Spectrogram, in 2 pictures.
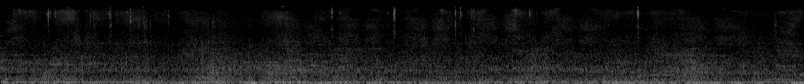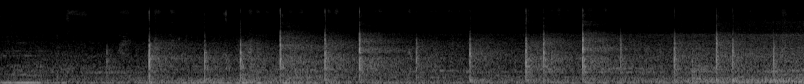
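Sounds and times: chalk tapping on a blackboard: 0.0s - 8.0s, 8.8s - 16.0s.

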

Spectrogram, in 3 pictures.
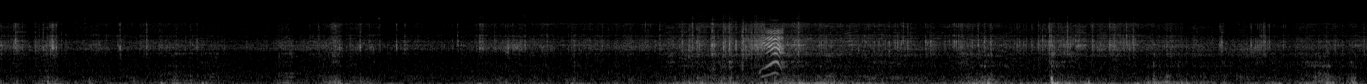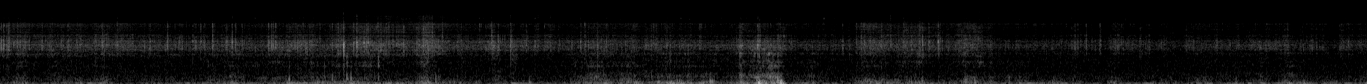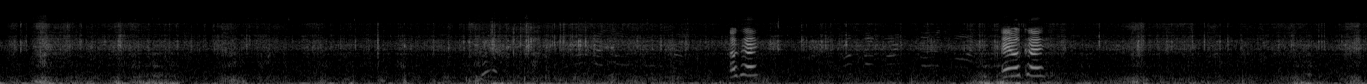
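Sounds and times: sled runners scraping over snow: 0.0s - 41.0s.

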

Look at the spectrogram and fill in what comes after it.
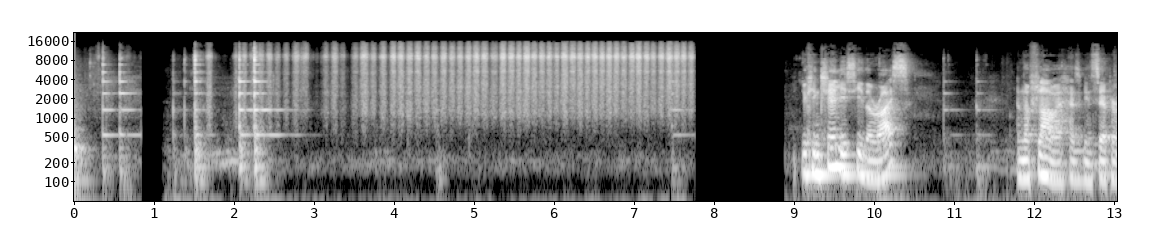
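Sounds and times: spoon clinking glass bowl: 0.3s - 2.9s
kitchen sieve shaken rapidly: 2.0s - 7.8s.

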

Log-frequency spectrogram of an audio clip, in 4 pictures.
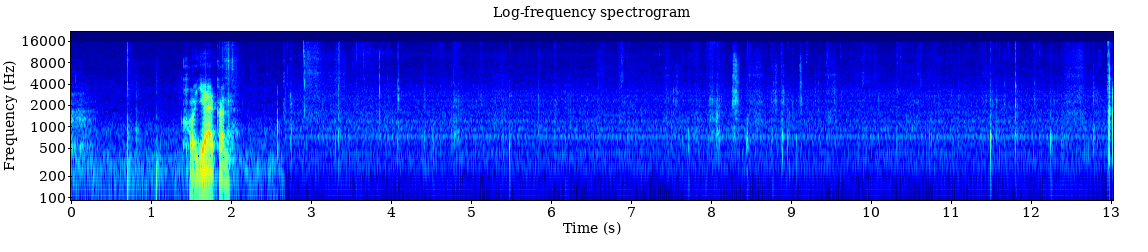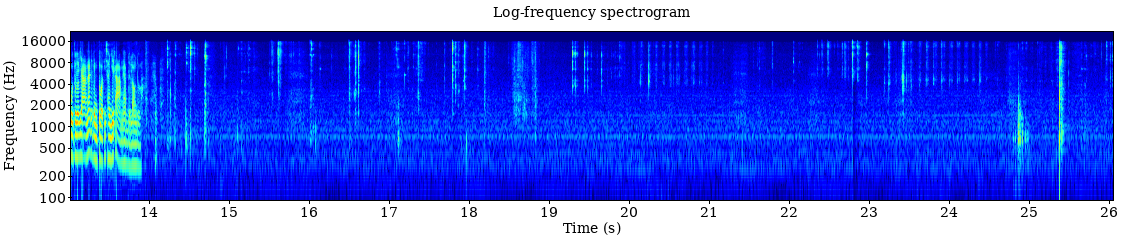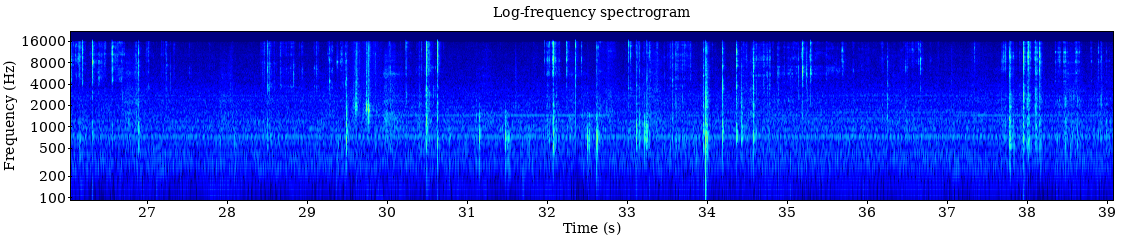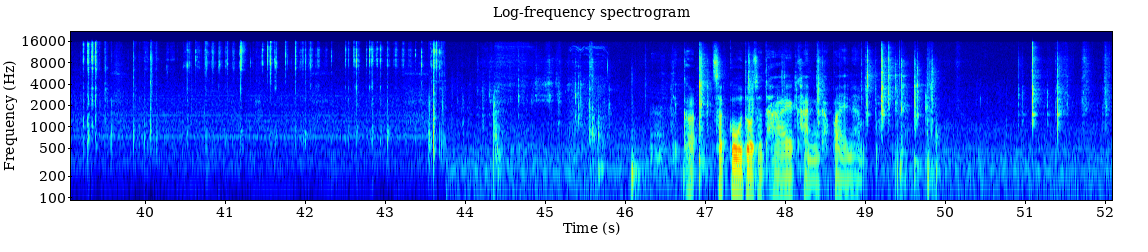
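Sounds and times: small parts clicking and clattering: 13.0s - 27.4s, 28.4s - 30.7s, 31.9s - 36.8s, 37.4s - 44.3s, 46.9s - 50.0s.

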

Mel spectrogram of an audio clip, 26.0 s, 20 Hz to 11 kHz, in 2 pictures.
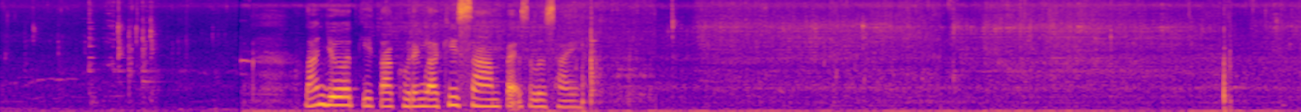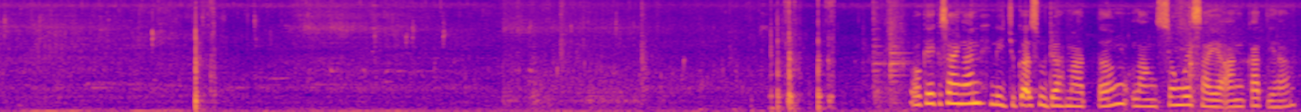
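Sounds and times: fritters sizzling in hot oil: 3.6s - 20.6s.

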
